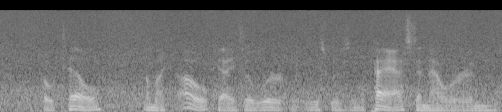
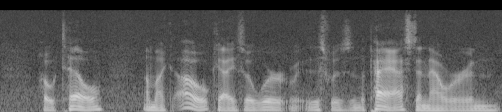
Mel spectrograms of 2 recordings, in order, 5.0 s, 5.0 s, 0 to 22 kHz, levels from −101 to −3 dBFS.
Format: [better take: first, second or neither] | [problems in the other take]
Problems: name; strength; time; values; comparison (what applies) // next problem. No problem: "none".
second | hiss; loud; throughout; 4 dB below the speech; faint in the second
